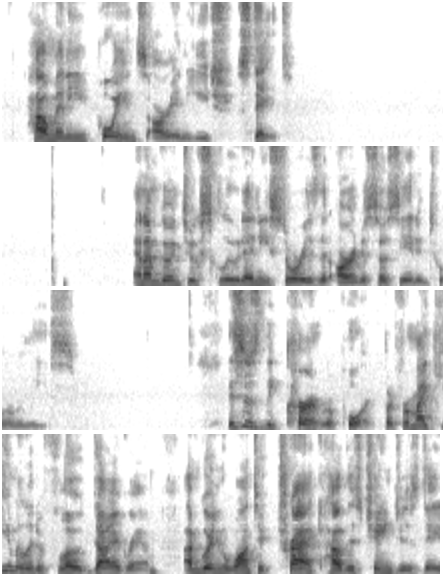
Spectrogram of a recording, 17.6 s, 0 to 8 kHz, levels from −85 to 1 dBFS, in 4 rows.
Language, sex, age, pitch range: English, male, 30-49, 135-175 Hz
